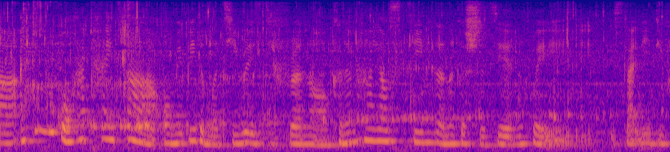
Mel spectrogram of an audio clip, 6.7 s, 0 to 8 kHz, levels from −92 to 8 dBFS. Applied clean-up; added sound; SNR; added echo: none; Liquid; 9 dB; none.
